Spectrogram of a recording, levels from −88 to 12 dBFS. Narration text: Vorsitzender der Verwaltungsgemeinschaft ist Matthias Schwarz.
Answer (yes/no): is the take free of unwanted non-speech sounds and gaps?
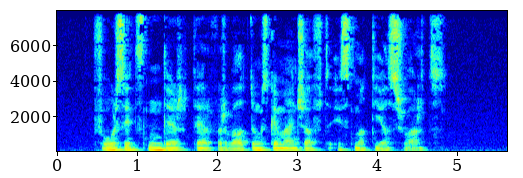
yes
